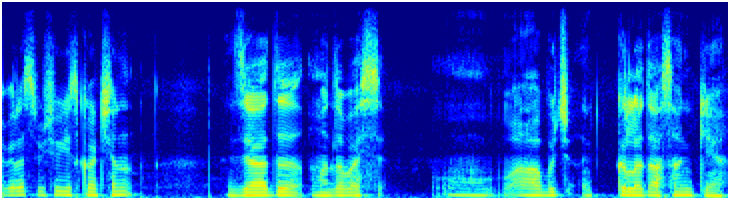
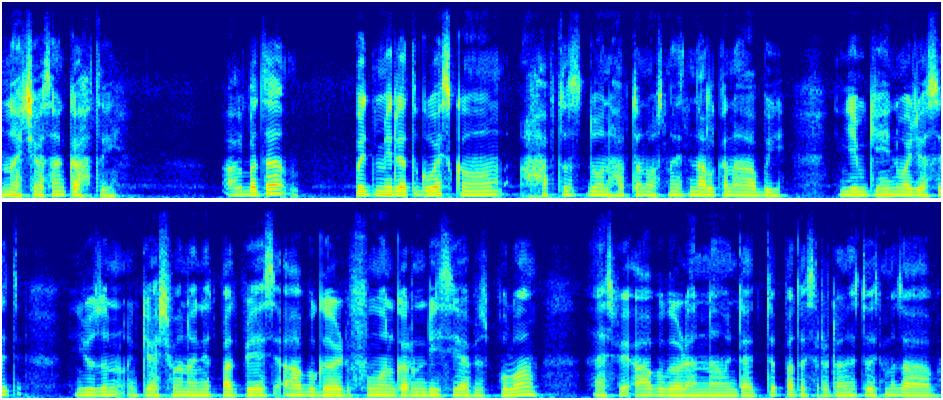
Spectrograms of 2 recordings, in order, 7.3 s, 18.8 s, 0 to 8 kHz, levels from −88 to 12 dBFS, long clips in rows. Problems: none marked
